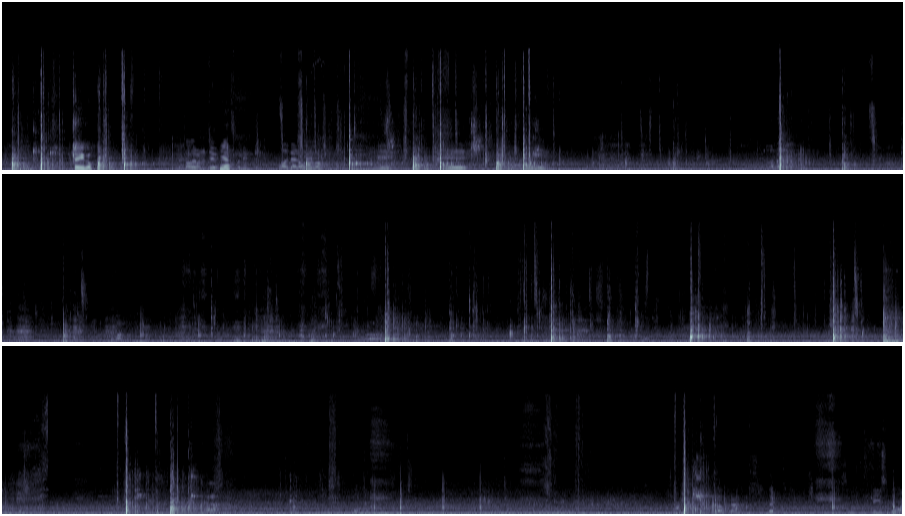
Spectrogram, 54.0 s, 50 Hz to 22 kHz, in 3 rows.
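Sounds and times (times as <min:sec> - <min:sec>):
tennis ball bounces: 0:00.2 - 0:01.3, 0:01.9 - 0:02.9, 0:08.1 - 0:11.0, 0:15.4 - 0:16.2, 0:25.6 - 0:27.6, 0:28.2 - 0:30.6, 0:31.7 - 0:32.3, 0:34.6 - 0:36.2, 0:38.3 - 0:40.2, 0:49.4 - 0:50.6
tennis ball struck by racket: 0:01.9 - 0:02.8, 0:15.4 - 0:16.0, 0:25.6 - 0:26.4, 0:31.8 - 0:32.3, 0:34.6 - 0:36.3, 0:38.3 - 0:40.1, 0:49.4 - 0:50.5.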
